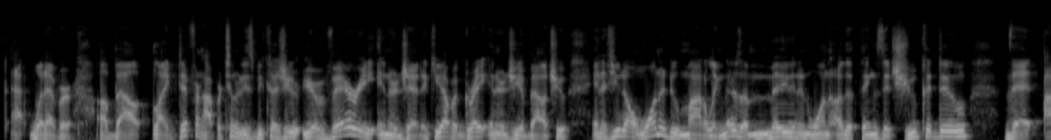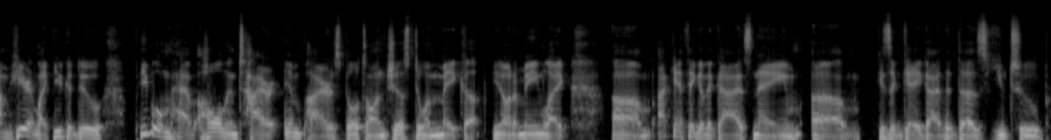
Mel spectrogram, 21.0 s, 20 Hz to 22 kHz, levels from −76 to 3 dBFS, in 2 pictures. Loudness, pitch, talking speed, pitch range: -30 LUFS, 105 Hz, 215 wpm, 100-125 Hz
